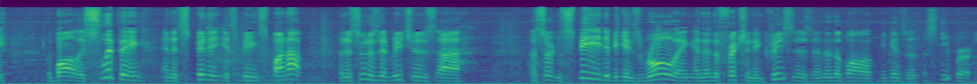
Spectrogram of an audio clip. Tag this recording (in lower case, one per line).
speech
